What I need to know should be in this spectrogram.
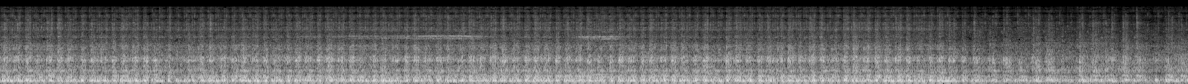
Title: Hero honda bike crank bearing noise problem ! बाईक मै क्रैंक बेरिंग की अवाज कैसी होती है #hellogagan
